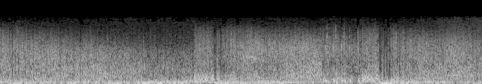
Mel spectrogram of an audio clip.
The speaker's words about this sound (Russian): Бесконечные автоматные очереди, грохот танковых залпов и свист летящих снарядов участились в Курляндии с октября 44-го, когда советские войска отрезали немецкую группу армий «Север» от группы армий «Центр».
